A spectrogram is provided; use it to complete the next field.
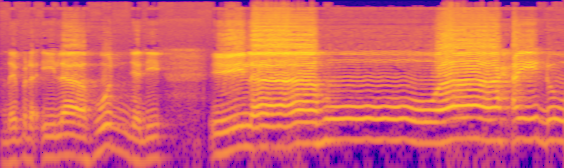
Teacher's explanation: Di sini masuk berserta dengung dua harakat, daripada ilahun jadi ilahu wahidu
